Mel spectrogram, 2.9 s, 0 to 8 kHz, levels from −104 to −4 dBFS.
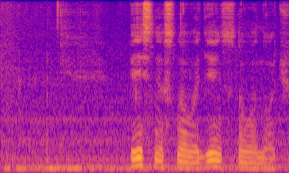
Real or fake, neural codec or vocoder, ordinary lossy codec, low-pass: real; none; none; none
